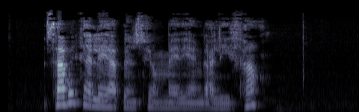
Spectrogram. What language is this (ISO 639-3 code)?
glg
